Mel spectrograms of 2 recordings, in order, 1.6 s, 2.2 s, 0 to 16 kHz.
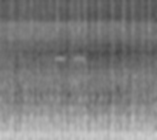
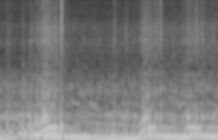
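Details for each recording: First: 1998 Yamaha WaveRunner GP1200 two-stroke, 125 hours, first start after engine installation and fixing a no-power, no-start, no-display fault: starts right up and settles into an even, steady low burble with no misses; owner suspects carb adjustment needed as high range drops out. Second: 1998 Yamaha WaveRunner GP1200 two-stroke, freshly started after engine installation and no-power/no-start/no-display fix: revs surge up and down roughly and stumble at high rpm, won't hold top end cleanly; carb adjustment suspected, not confirmed.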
